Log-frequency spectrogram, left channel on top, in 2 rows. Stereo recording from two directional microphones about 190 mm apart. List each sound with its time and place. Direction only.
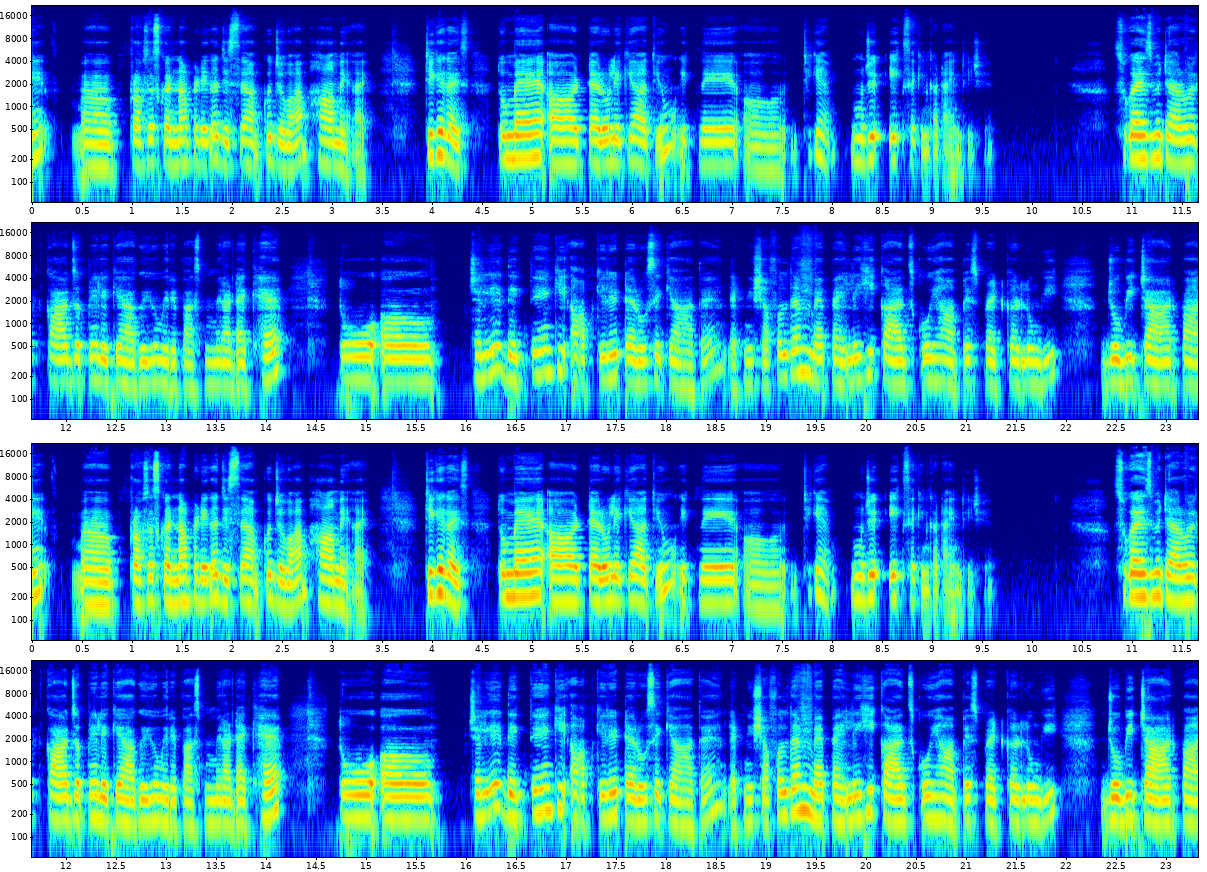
0.0 s speech: 30° right (ahead or behind)
10.6 s speech: 30° right (ahead or behind)
11.9 s speech: 40° right (ahead or behind)
14.3 s speech: 40° right (ahead or behind)
16.0 s speech: 60° right (ahead or behind); by 23.3 s 35° right (ahead or behind)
